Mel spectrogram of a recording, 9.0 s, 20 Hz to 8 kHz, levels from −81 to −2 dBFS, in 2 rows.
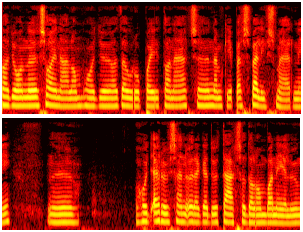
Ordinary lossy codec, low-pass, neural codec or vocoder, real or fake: none; 7.2 kHz; none; real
